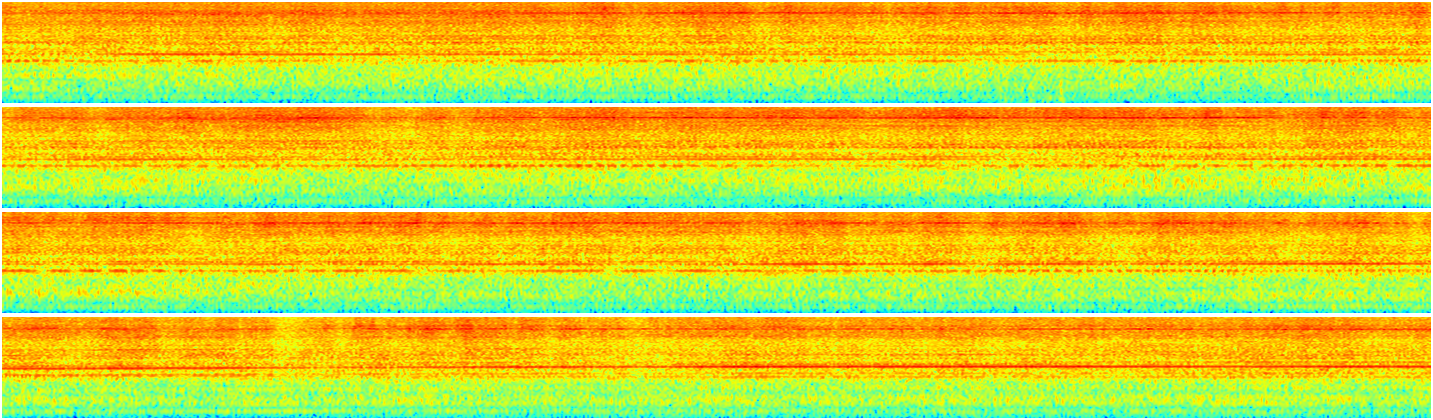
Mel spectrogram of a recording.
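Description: A model helicopter's rotor blades whir and chop the air.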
